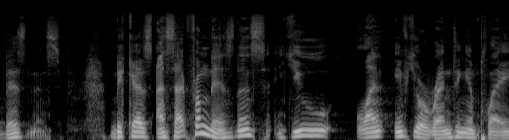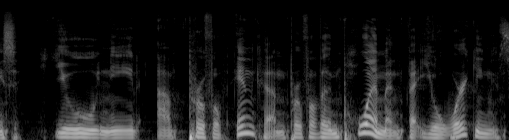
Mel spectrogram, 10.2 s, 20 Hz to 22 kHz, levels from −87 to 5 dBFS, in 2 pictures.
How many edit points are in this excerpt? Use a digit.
1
